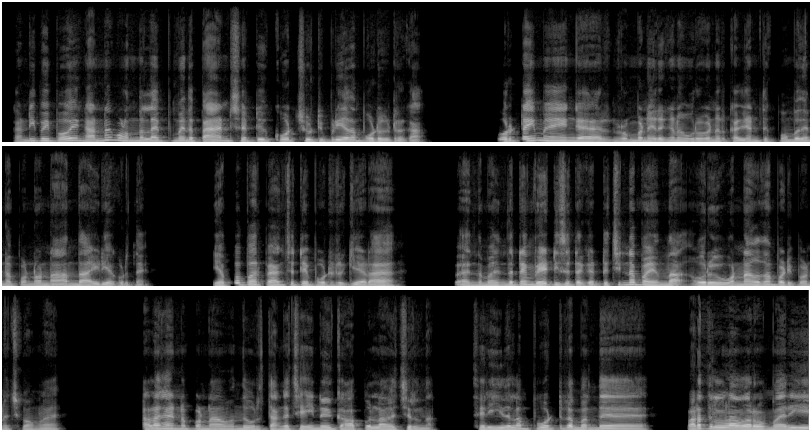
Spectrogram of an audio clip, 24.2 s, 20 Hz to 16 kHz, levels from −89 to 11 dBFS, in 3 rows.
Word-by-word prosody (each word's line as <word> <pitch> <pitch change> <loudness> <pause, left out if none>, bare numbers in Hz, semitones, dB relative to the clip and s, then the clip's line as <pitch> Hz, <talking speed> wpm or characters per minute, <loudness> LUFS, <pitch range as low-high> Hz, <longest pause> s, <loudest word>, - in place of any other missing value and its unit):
கண்டிப்பா. 215 +7 -4
இப்போ 200 +2 -3
எங்க 195 -8 -4
அண்ணன் 280 - -3
குழந்தைல்லாம் 195 -4 0
எப்பயுமே 190 +5 -3
இந்த 180 - 0
பேண்ட், 200 +4 +2
ஷர்ட், 180 0 -3 0.2
கோட், 190 +1 -2
சூட் 180 -1 -1
இப்டியே 170 +1 +2
தான் 195 -2 -4
போட்டுட்டு 150 -4 -1
இருக்கான். 125 - -7 0.8
ஒரு 200 +1 +1
டைம்மு 235 +1 +2 0.2
எங்க 175 -2 +2 0.4
ரொம்ப 165 +4 -2
நெருங்குன 165 +3 0
உறவினர் 155 +1 -2
கல்யாணத்துக்கு 160 +2 -3
போம்போது 145 +1 0
என்ன 145 +1 -2
பண்ணோம். 155 +4 -2
நான் 150 +5 -1
தான் 170 -2 +3
ஐடியா 140 +1 0
குடுத்தேன். 135 -1 -8 0.7
எப்ப 150 +10 -1
பாரு 205 -1 +3
பேண்ட், 180 +1 +2
ஷர்டே 175 -1 0
போட்டுட்டு 150 -2 -2
இருக்கியாடா. 140 0 +1 0.8
அ - - -3
இந்த 150 0 -2
மாரி 165 -1 +3
இந்த 170 +1 +2
டைம் 195 -1 +3
வேட்டி, 195 +2 +5
சட்டை 165 -3 +1
கட்டு. 145 +1 -1
சின்ன 215 +5 -1
பையன் 165 -4 +3
தான் 150 - -1 0.2
ஒரு 155 -1 +6 0.2
1ஆவது 175 +1 +2
தான் 190 -2 -2
படிப்பான்னு 145 -2 -2
வச்சிக்கோங்கோளேன். 130 -2 -6 0.9
அழகா 200 +3 +3
என்ன 185 - -2
பண்னான் 170 0 -1
வந்து 165 +1 -1
ஒரு 160 - -4
தங்க 155 +2 0
செயினு, 165 +2 +2 0.2
காப்பு 160 0 -1
எல்லாம் 165 +1 +2
வச்சிருந்தான். 135 -5 -4 0.4
சரி 175 +3 +1
இதெல்லாம் 180 +3 +1
போட்டு 180 -1 0
நம்ம 160 -2 +2
அந்த 145 -1 +2 0.8
அ - - -4
படத்துலல்லாம் 195 -2 +4
வர்றோம் 160 -1 +4
மாரி 160 +2 +3
165 Hz, 175 wpm, -22 LUFS, 155-185 Hz, 0.9 s, ஒரு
